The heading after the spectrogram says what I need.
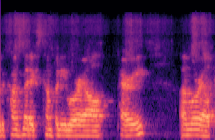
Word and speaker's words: L'Oréal: L'Oréal Paris is how they say it in Europe, is L'Oréal Paris.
